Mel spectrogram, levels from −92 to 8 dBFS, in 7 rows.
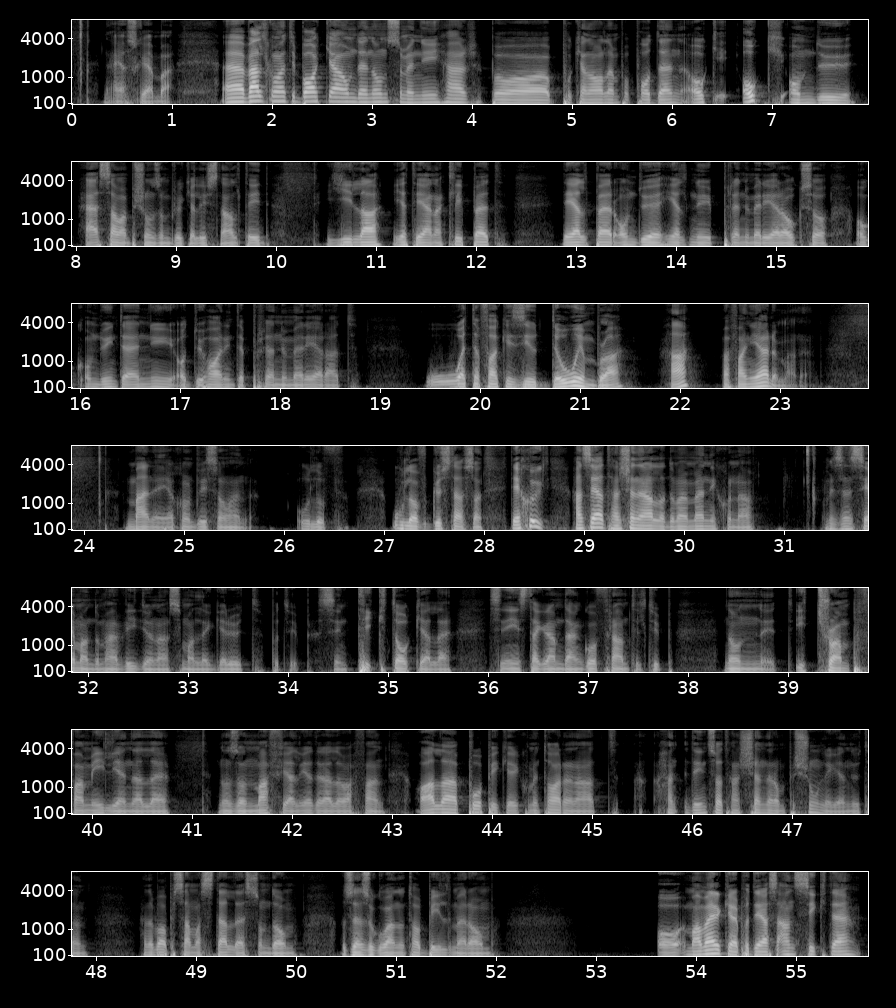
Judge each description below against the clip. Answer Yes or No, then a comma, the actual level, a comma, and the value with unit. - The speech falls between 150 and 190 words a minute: Yes, average, 175 wpm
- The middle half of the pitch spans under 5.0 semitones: Yes, average, 3.5 semitones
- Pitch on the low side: Yes, very low, 95 Hz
